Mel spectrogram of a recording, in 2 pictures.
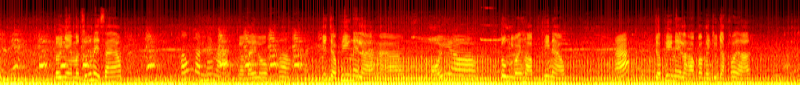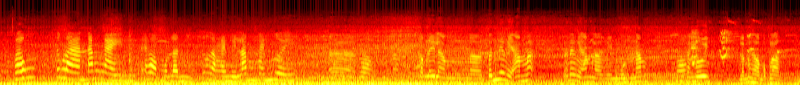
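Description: People talking, with an engine running steadily underneath as a low hum that weakens after about twelve seconds.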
